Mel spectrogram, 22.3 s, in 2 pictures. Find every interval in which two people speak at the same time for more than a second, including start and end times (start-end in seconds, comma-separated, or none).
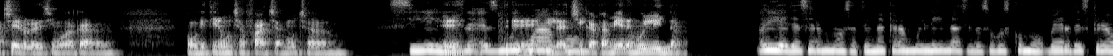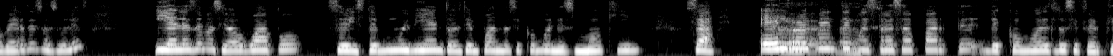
4.3-5.9, 18.8-20.1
